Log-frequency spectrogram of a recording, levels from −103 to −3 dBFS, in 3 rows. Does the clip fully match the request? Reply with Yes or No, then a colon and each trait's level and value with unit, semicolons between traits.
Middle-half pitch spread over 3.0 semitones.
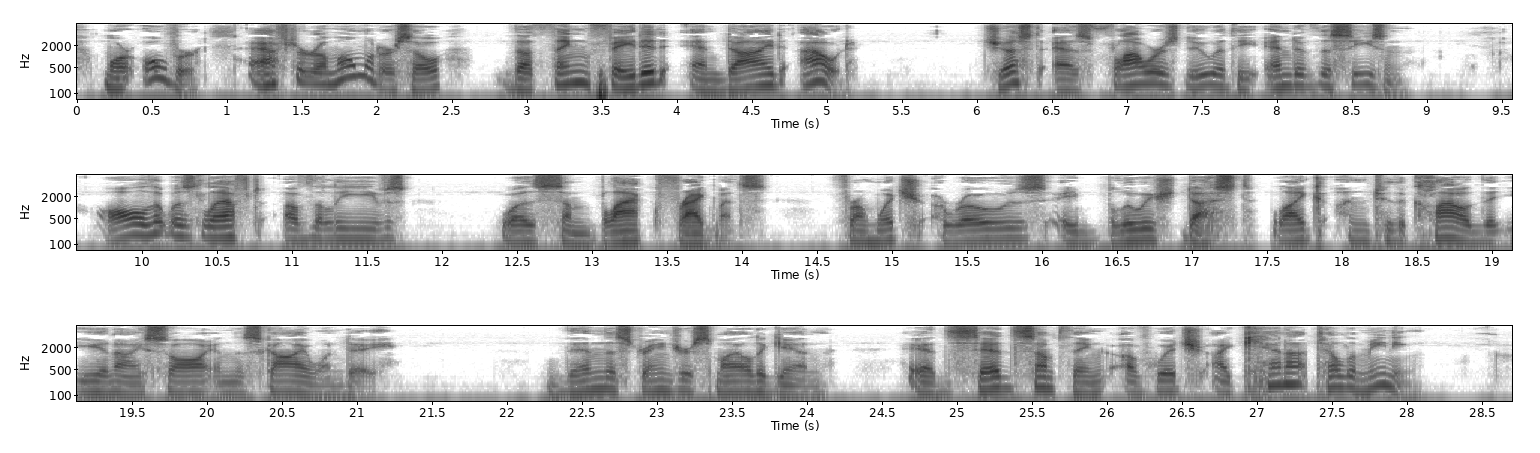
Yes: average, 4.7 semitones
